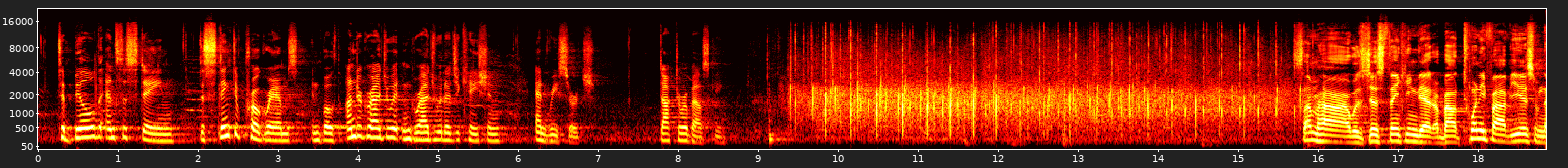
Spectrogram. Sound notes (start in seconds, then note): 9.1 applause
